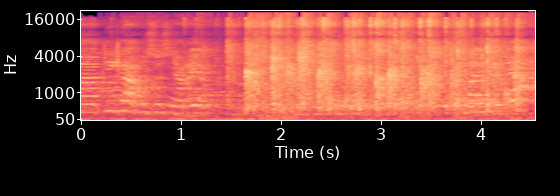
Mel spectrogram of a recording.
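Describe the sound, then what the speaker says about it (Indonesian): Audience applause for presenters and group 3 at a classroom presentation, a sustained burst of clapping that starts partway through and carries on steadily, mixed with a speaking voice. "beri tepuk tangan untuk pemateri dan kelompok 3 khususnya"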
